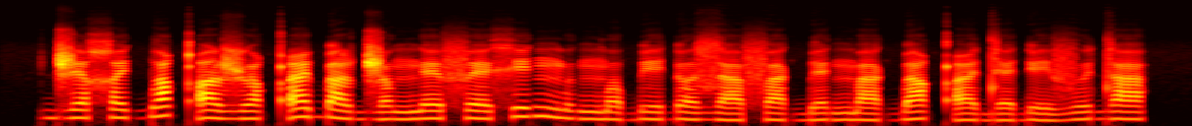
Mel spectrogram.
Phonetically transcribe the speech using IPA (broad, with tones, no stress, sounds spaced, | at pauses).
ɖ͡ʐ e˨ χ e˨ ɡ͡b ʌ˦ qʼ a˨ ʐ ɵ˨ qʼ e˦ ɓ a˨ ɖ͡ʐ ʌ˨ ŋ ɛ˨ f ɛ˨ x e˦ ŋ͡m ɵ˨ ŋ͡m ʌ˨ ɓ e˨ ɗ ʌ˨ z a˨ f a˨ ɡ͡b ɛ˨ ŋ͡m a˨ ɡ͡b a˦ qʼ ɛ˨ d ɛ˨ ɗ e˨ v ɵ˦ d a˦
